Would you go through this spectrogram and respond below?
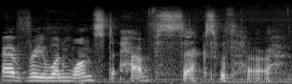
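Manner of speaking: odd, silly, high, cartoonish puppet-like voice. Joking about fans wanting the character Zero Two: weird voice like a dying Muppet. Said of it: "is it like a Muppet dying?".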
